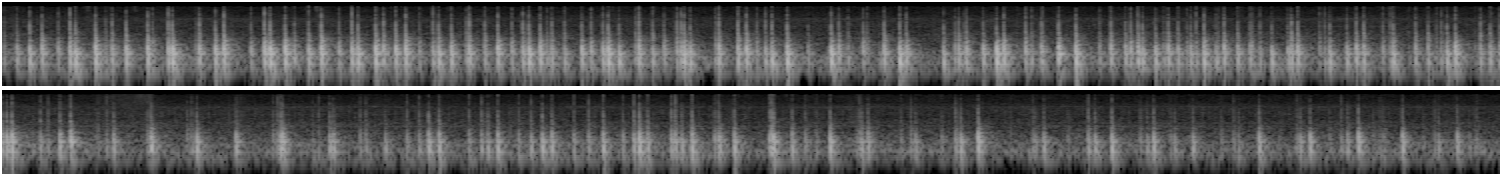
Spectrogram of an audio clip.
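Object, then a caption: Wooden tabletop. Short fingernails of both hands drum rapidly on a solid wooden tabletop, producing a quiet stream of dry, woody taps centered in the midrange with almost no ring. The tapping is dense and continuous for the first half, then thins into more spaced, distinct taps toward the end.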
